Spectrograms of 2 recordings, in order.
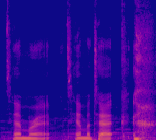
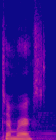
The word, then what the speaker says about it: Tamarack: Hey, Serenity, Tamatak, and Rose. Oh. Yeah, she said Tamarack's name wrong on purpose.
